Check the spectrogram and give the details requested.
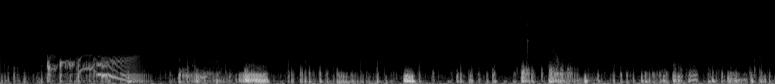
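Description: Irregular gurgles, squeaks and low bubbling rumbles, loud in places. Stomach growling from gas and fluid moving through the gut.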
